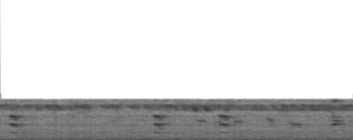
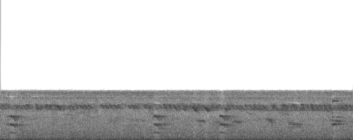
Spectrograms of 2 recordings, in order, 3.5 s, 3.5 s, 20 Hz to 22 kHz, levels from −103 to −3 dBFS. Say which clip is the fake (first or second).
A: first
